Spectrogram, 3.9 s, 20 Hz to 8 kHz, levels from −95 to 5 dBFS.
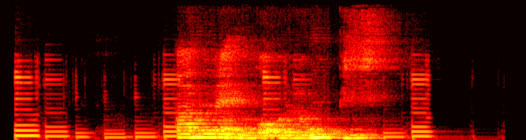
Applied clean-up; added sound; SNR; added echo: neural separator model SepFormer DNS4.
